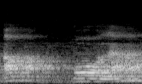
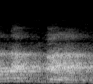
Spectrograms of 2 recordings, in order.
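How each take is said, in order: First: The t sound is heavy and thick. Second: The t sound is light and thin. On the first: The speaker calls it right. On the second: The speaker calls it wrong.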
